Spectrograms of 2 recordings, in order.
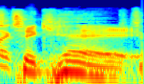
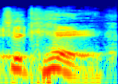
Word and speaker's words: Takei: We're like, it's pronounced Takei. – Takei. Mr. Takei.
